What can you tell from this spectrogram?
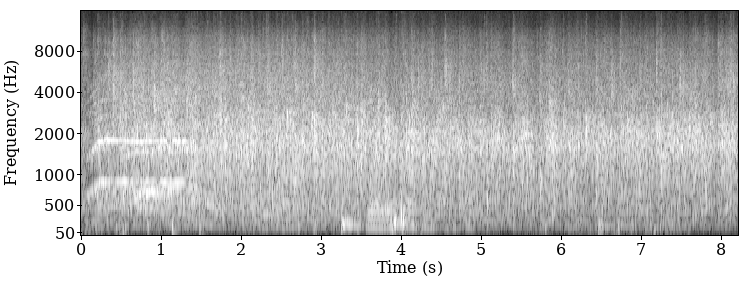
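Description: Steady, sustained applause from an audience, dense clapping that holds at an even loudness throughout, with a brief whistle near the start and faint voices mixed in underneath.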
